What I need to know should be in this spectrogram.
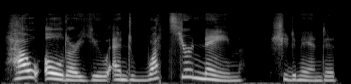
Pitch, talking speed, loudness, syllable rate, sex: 220 Hz, 170 wpm, -18 LUFS, 4.2 syllables/s, female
